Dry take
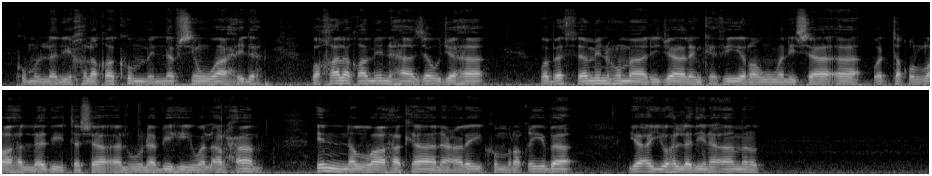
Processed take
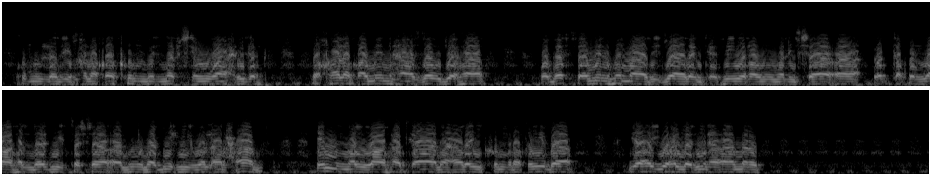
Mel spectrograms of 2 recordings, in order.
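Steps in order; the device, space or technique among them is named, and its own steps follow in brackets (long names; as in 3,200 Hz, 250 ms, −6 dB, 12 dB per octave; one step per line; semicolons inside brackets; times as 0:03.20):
vibe pedal into a guitar amplifier (phaser with staggered stages 5.4 Hz; tube saturation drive 33 dB, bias 0.6; loudspeaker in its box 81–4,200 Hz, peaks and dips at 260 Hz −10 dB, 720 Hz −10 dB, 1,000 Hz +9 dB, 1,700 Hz +5 dB)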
